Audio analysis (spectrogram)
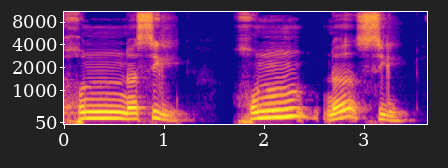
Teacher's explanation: الف نہیں پڑھیں گے، ملا کر پڑھیں گے تو سین کو سیدھا لام سے ملائیں گے اور الف نہیں پڑھیں گے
